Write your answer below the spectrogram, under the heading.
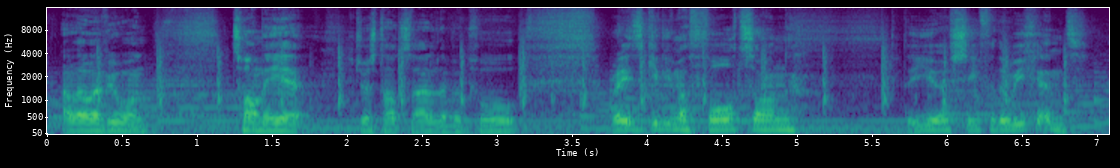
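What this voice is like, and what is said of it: Northwest English accent, near-Scouse. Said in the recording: “It's a Northwest accent, is what it is. I can't say it's a Scouse accent because I'm not actually from Liverpool ... We're going to need subtitles.”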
